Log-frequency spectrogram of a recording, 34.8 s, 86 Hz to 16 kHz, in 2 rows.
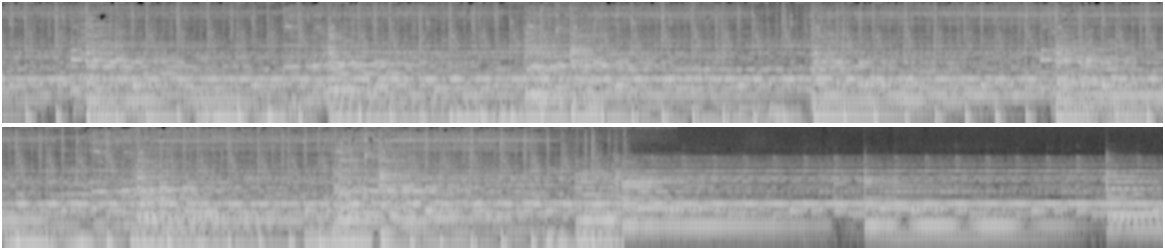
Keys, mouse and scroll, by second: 4.2 ctrl+r, 11.9 middle click, 12.9 scroll up 1, 13.7 shift+middle click, 14.5 middle click, 15.5 scroll up 1, 16.3 ctrl+r, 18.8 shift+middle click, 19.5 ctrl+r, 21.3 scroll up 1, 21.4 middle click, 21.6 scroll down 1, 22.3 click, 22.9 right click, 23.7 shift+right click, 24.2 right click, 25.2 right click, 25.9 shift+right click, 26.0 shift+right click, 27.1 shift+right click, 27.4 shift+middle click, 28.2 shift+right click, 28.6 middle click, 29.8 shift+right click, 31.2 shift+right click, 31.5 shift+right click, 31.8 middle click, 32.3 scroll down 1, 33.8 scroll down 1, 33.9 e, 34.6 s.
